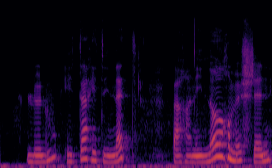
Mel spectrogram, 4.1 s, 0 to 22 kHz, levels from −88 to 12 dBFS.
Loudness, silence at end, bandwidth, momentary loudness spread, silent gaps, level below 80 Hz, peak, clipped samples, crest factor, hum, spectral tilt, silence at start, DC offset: -40 LUFS; 0 s; 14 kHz; 23 LU; none; -54 dBFS; -24 dBFS; under 0.1%; 16 dB; none; -6.5 dB/octave; 0 s; under 0.1%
